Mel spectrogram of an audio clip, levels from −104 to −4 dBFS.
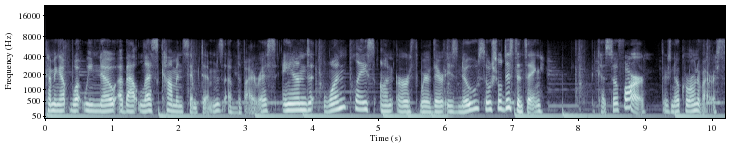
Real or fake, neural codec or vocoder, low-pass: real; none; 7.2 kHz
